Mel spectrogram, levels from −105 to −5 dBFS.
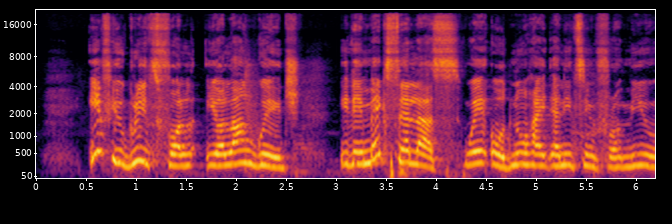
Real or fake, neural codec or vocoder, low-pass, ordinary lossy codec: fake; vocoder, 48 kHz, 128 mel bands, Vocos; none; none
